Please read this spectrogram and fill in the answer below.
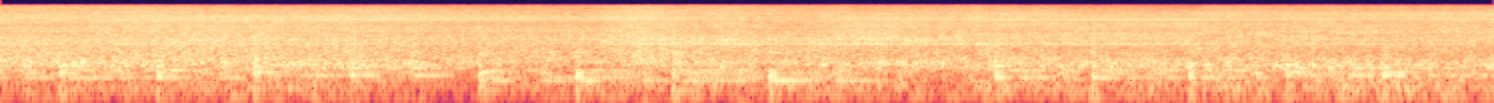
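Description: Dyson Airwrap with its barrel attachment running steadily while it blows hot air to curl the ends of the hair under. It makes an even rush of air with a thin, high, steady motor whine.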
